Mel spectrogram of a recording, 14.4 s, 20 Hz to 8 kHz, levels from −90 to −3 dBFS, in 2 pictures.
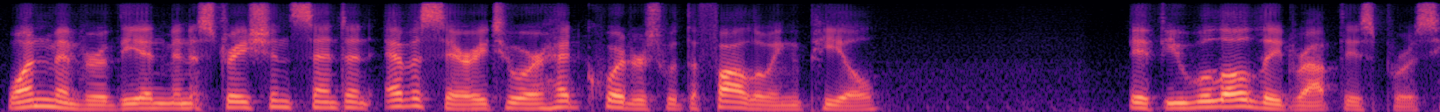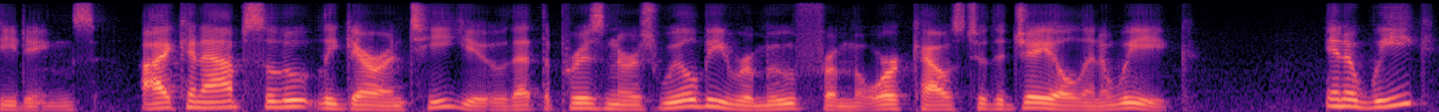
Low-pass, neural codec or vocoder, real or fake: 7.2 kHz; codec, 16 kHz, 0.2 kbps, FocalCodec; fake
